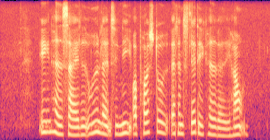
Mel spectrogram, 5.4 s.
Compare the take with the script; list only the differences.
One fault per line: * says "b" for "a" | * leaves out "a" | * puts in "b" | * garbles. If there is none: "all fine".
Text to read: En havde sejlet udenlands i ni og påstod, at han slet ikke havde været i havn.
all fine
